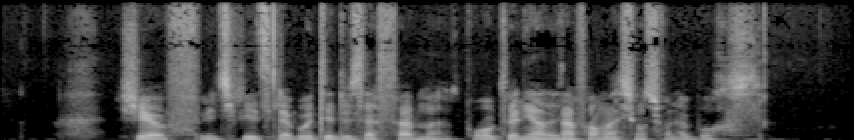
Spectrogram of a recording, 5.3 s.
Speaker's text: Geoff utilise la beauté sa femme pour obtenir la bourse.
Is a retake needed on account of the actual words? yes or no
yes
